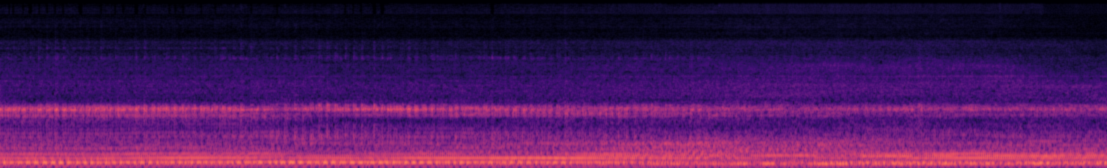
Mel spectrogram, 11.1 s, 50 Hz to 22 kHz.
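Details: Suzuki GT250 two-stroke motorcycle, first start after rebuild: steady, even idle with a smooth buzzing beat and no knocks or misses; normal idle.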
